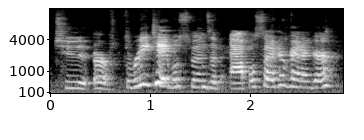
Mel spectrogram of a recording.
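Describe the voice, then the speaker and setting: Upbeat high-voiced woman cooking at home. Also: a little fast, bright, forceful tone. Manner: chatty, upbeat, talks through each step. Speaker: cooking show host. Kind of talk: casual cooking demonstration. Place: home kitchen, indoors. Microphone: camera across the kitchen counter. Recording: echoey kitchen from a distance.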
